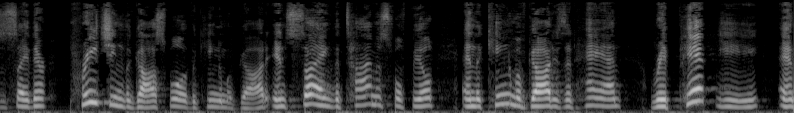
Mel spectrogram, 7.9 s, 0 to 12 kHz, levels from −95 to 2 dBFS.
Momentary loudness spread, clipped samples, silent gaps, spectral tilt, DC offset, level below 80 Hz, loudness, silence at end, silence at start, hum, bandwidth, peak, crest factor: 12 LU; under 0.1%; none; -5 dB/octave; under 0.1%; -68 dBFS; -35 LUFS; 0 s; 0 s; none; 11.5 kHz; -16 dBFS; 18 dB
